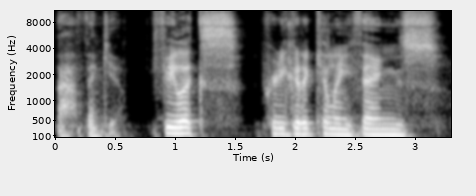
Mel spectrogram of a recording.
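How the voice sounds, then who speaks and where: An earnest sea captain in a fantasy game, played by a man. The voice sits at a medium pitch and sounds weary. The captain addresses the crew in a halting, deliberate manner. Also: close to an everyday voice. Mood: earnest, awkward.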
